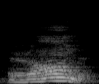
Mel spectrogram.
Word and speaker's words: wrong: WRONG, रॉन्ग, आर से इसकी sound लेंगे, यहां पे भी डब्ल्यू साइलेंट है।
